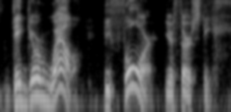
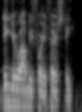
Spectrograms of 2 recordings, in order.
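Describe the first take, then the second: First: The line is delivered with lively vocal variety. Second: The line is delivered in a flat, even voice. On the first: The speaker calls it right. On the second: The speaker calls it wrong.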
